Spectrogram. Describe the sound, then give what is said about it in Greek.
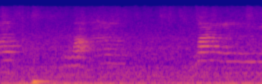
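A house cat meows twice, two short, faint mews about a second apart over a steady background hiss. “Α, ο γάτος.”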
